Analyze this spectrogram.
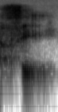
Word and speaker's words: phi: rho um theta and a fee are phi i pronounce v sometimes i switch okay so there's one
